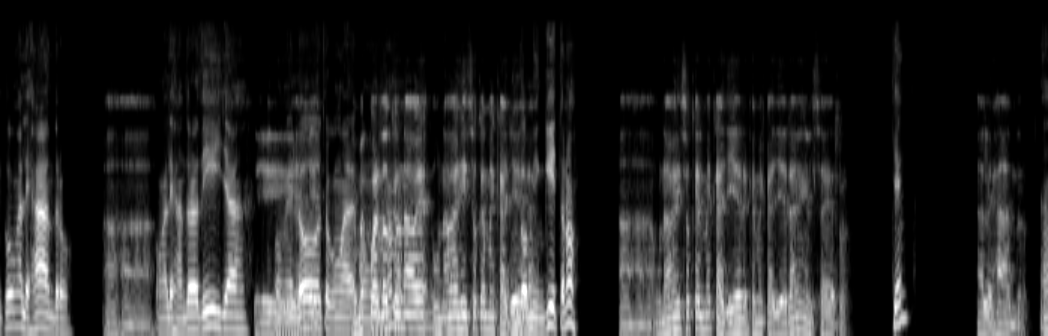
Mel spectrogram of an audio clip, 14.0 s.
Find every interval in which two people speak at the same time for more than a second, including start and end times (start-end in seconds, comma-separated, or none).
3.4-6.0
